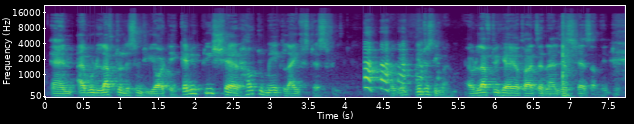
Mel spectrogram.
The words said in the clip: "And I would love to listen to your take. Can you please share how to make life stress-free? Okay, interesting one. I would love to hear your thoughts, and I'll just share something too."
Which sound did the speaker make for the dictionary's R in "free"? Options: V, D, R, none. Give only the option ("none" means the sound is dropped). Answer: none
